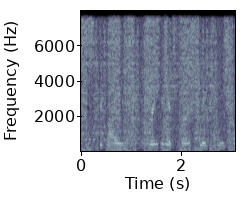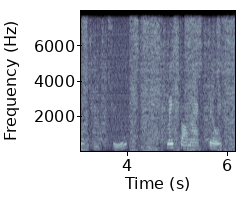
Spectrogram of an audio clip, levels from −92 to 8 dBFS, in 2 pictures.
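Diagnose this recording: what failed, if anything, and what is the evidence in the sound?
A delayed copy of the speech trails it by about 370 ms, roughly 10 dB down, at 0.15–0.56, 0.82–3.05, 3.23–4.05, 4.43–5.1 and 5.47–5.92 s. This is echo leak in call processing: likely a loudspeaker-side echo canceller leaving microphone pickup uncancelled.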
